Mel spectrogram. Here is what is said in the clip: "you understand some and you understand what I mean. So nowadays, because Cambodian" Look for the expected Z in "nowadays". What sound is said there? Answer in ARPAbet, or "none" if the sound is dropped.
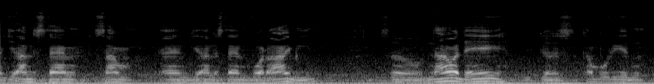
none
